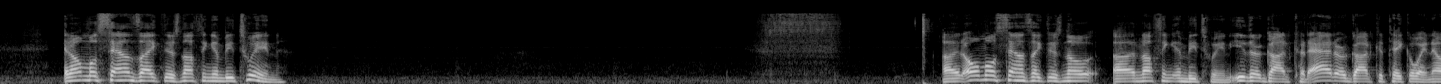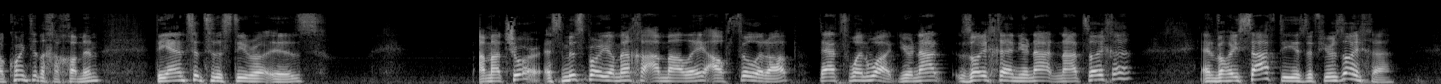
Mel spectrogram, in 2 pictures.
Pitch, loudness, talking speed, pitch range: 160 Hz, -18 LUFS, 145 wpm, 140-185 Hz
